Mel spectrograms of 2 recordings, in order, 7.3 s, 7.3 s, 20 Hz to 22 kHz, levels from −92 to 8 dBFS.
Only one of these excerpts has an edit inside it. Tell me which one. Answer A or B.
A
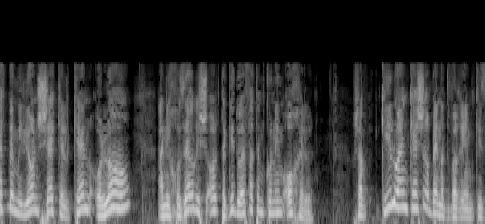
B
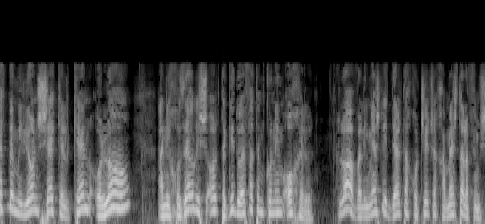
B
